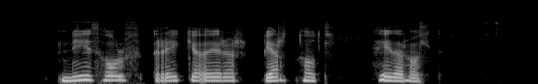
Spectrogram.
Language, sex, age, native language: Icelandic, male, 18-19, Icelandic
